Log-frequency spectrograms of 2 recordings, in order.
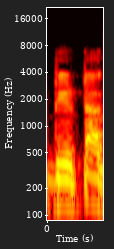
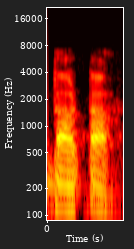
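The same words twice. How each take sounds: First: डेटा with "ay" in first syllable; English pronunciation. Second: डाटा with long "aa" in first syllable; Hindi-spelling pronunciation. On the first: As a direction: say डेटा as DAY-ta. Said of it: "इसको कहते हैं डेटा". (डेटा में पहला स्वर "ए") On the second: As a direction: say डाटा as DAA-taa. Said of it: "Hindi में लिखते क्या है". (डाटा में पहला स्वर "आ") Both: Shown as a demonstration.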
